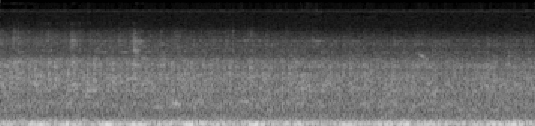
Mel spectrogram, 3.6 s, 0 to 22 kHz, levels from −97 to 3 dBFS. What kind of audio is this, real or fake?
real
